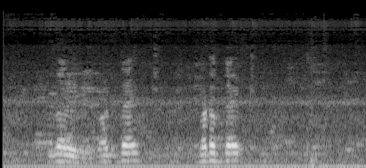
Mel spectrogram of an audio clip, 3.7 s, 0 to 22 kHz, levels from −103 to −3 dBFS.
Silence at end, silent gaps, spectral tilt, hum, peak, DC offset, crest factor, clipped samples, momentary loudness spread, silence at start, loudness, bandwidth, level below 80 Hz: 0 s; none; -8.5 dB/octave; none; -10 dBFS; under 0.1%; 18 dB; under 0.1%; 18 LU; 0 s; -25 LUFS; 13.5 kHz; -38 dBFS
